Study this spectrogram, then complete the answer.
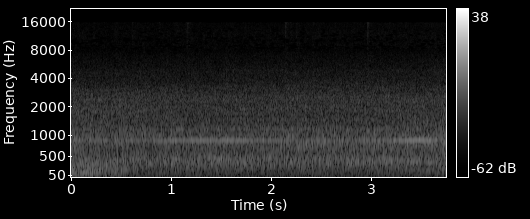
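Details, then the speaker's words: Indoor air handler of a manufactured home running with a newly started 2.5-ton Goodman GSZ13 heat pump in heating mode: steady even rush of hot air with a faint constant tone, no knocks or rattles; airflow normal. "That's blowing out some nice hot air. And I'm sure you can hear that noisy inner therm in the background."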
